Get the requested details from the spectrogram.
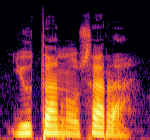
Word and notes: utanusara: Wamesa

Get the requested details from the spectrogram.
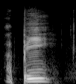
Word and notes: apiñ: Apatani

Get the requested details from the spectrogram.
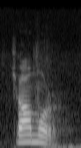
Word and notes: joahmwur: Mokilese

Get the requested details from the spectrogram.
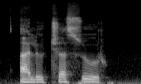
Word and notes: aluʧʧasur: Vafsi

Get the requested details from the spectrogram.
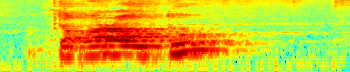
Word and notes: tokorau tu: futuna aniwa

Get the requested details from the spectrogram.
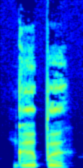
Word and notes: gwwpw: apatani

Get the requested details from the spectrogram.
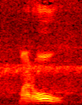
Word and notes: marou: Serewen

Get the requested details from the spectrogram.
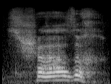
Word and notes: ʃaazɯx: Xyzyl

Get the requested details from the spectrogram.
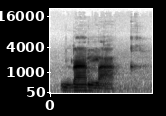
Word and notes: nalak: Aneityum

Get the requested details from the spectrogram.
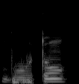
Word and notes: buutuñ: apatani

